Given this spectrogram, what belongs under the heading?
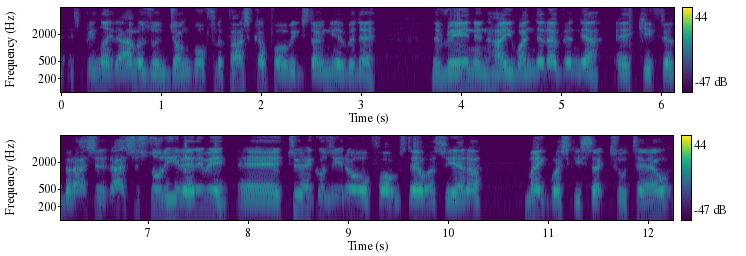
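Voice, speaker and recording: On a live stream, a male amateur radio operator chats casually and repeats call signs in a fairly high, somewhat dark voice. The streamed audio sounds dull and roomy.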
